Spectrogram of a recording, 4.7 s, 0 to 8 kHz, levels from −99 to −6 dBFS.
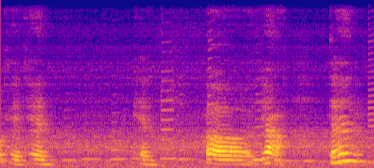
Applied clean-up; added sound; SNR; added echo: none; Wind instrument, woodwind instrument; 20 dB; reverberation time 0.2 s.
